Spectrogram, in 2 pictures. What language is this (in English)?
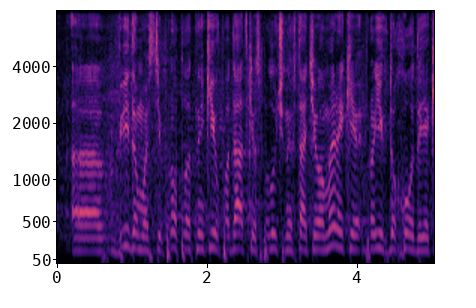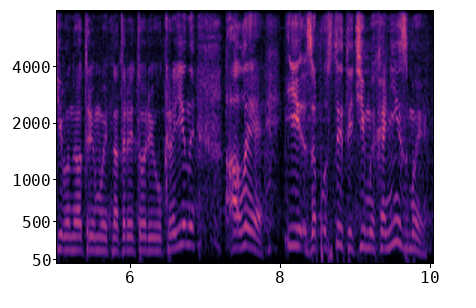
Ukrainian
